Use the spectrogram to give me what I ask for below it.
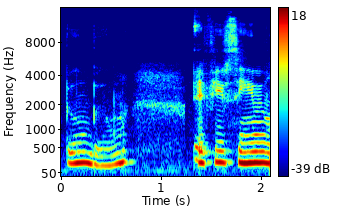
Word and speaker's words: Bum Bum: Brazilians favorite body part the bum bum pronounced boom-boom says right there so that's kind of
